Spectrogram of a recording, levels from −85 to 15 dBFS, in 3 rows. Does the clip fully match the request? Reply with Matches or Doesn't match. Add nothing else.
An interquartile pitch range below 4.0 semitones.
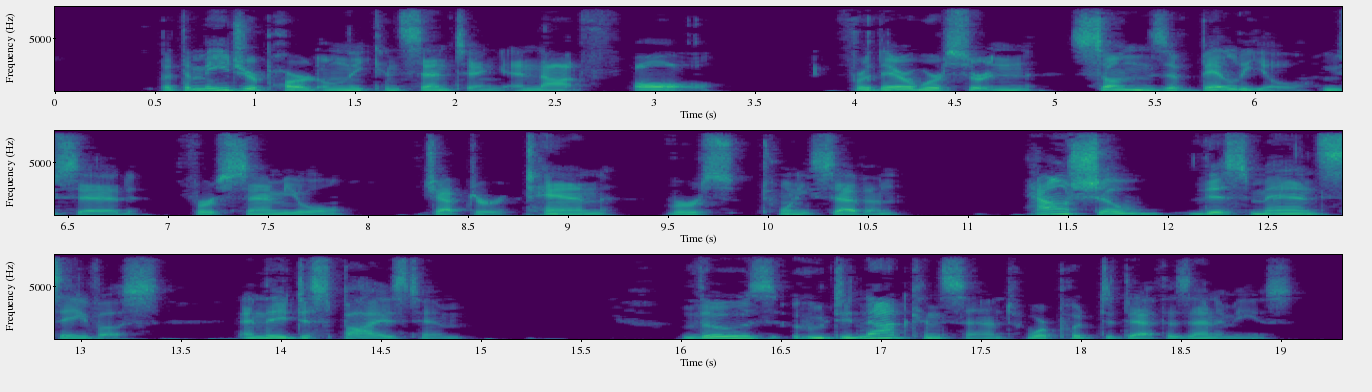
Doesn't match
